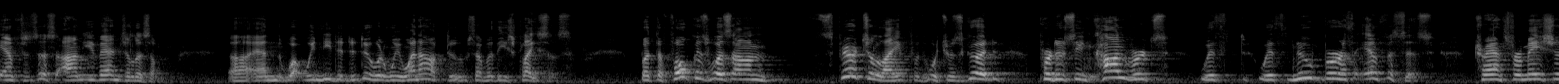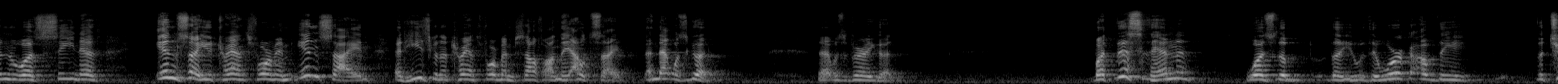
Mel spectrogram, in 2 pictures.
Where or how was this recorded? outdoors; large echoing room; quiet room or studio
large echoing room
